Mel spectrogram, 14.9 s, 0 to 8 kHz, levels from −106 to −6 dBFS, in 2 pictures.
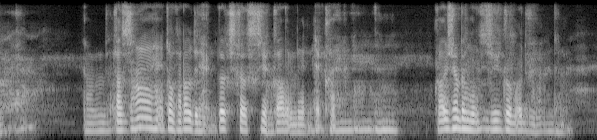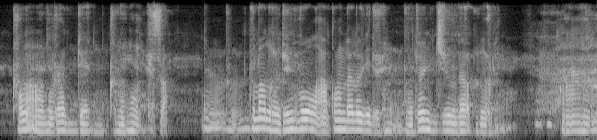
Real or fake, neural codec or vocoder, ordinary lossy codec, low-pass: fake; autoencoder, 22.05 kHz, a latent of 192 numbers a frame, VITS, trained on one speaker; Opus, 64 kbps; 7.2 kHz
